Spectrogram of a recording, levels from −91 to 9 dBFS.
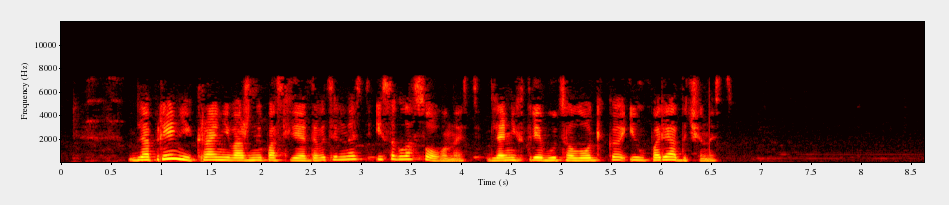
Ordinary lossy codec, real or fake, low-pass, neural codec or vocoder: MP3, 64 kbps; real; 7.2 kHz; none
